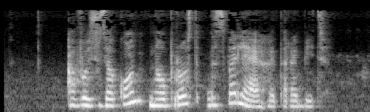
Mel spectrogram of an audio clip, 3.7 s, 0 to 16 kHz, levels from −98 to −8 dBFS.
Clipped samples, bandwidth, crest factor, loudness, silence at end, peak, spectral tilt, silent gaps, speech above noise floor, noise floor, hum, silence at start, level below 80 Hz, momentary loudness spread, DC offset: under 0.1%; 11.5 kHz; 14 dB; -16 LUFS; 0.45 s; -2 dBFS; -5.5 dB/octave; none; 36 dB; -52 dBFS; none; 0.65 s; -54 dBFS; 10 LU; under 0.1%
